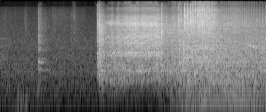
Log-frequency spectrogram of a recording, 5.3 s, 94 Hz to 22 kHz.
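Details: Cabela's/Champion 196cc 3500/4000 W electric/pull-start generator after carburetor cleaning, inline fuel filter added and fuel partly drained and topped off: a couple of clicks and a short pause, then the engine catches at once and settles into a steady, even run; clean, healthy start.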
